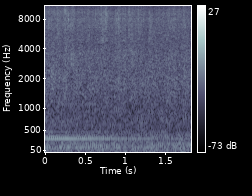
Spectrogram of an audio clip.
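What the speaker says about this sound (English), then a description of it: "I started running through the rain." Steady, dense rainfall in Higurashi When They Cry, a constant even hiss of heavy rain filling the whole stretch with no breaks or voices.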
